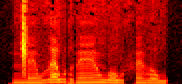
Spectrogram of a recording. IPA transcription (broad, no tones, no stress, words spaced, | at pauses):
ŋ͡ǁẽwðæw rẽːw owθẽðow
